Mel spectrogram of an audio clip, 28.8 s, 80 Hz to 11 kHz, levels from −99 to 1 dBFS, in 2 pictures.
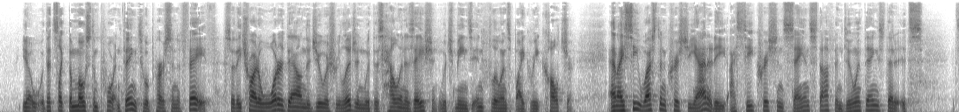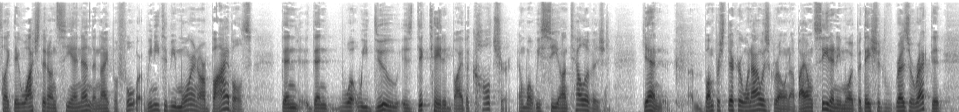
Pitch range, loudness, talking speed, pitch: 100-130 Hz, -24 LUFS, 205 wpm, 110 Hz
